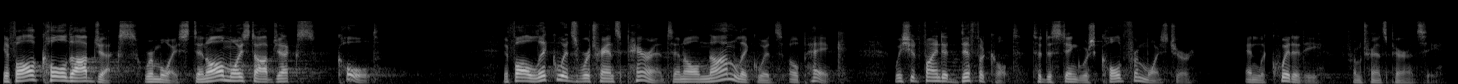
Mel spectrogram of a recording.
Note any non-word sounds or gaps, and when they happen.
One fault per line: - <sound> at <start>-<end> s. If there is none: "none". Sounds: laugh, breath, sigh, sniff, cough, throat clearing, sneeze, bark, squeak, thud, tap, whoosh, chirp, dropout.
none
